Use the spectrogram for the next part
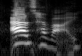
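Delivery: a loud, firm declaration; loud announcement. A narrator's reading. The queen tells Hudson she has decided, loud. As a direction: declare it loudly. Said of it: "Queen Samantha announced".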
